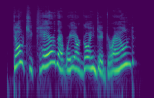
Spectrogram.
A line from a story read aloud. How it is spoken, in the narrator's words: We shouted at him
